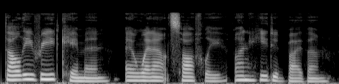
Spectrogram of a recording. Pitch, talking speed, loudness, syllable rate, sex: 175 Hz, 195 wpm, -17 LUFS, 4.7 syllables/s, female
